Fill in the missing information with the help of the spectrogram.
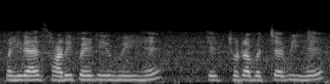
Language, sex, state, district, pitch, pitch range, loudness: Hindi, female, Chhattisgarh, Raigarh, 205 Hz, 200-210 Hz, -24 LUFS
